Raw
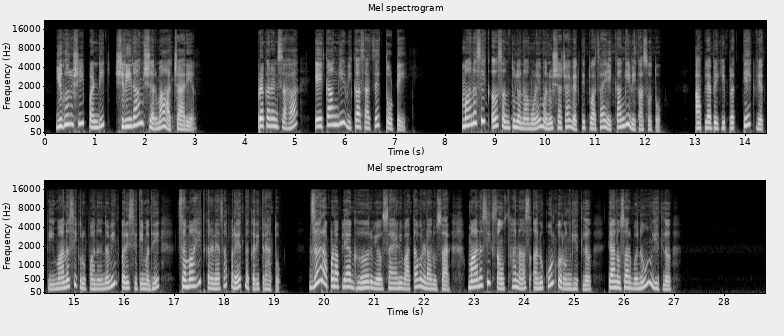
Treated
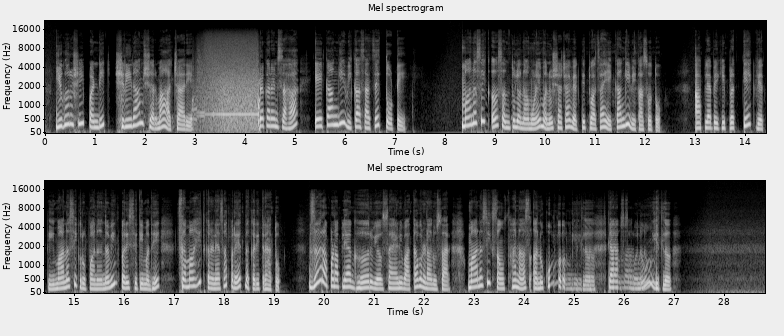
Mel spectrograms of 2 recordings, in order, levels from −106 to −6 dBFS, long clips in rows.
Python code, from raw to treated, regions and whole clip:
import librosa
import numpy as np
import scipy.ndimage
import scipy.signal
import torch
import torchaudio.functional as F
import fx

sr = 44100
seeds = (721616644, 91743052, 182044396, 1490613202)

y = fx.chain(x, sr, fx.delta_mod(bps=64000, step_db=-36.5),
    fx.high_shelf(hz=5700.0, db=-9.0),
    fx.ring_mod(carrier_hz=680.0), at=(2.93, 4.29))
y = fx.chain(y, sr, fx.level_steps(step_db=24),
    fx.echo_single(ms=76, db=-5.5), at=(24.5, 26.64))
y = fx.lowpass(y, sr, hz=1400.0, slope=6)
y = fx.band_squash(y, sr, depth_pct=100)
y = y * 10.0 ** (1.0 / 20.0)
